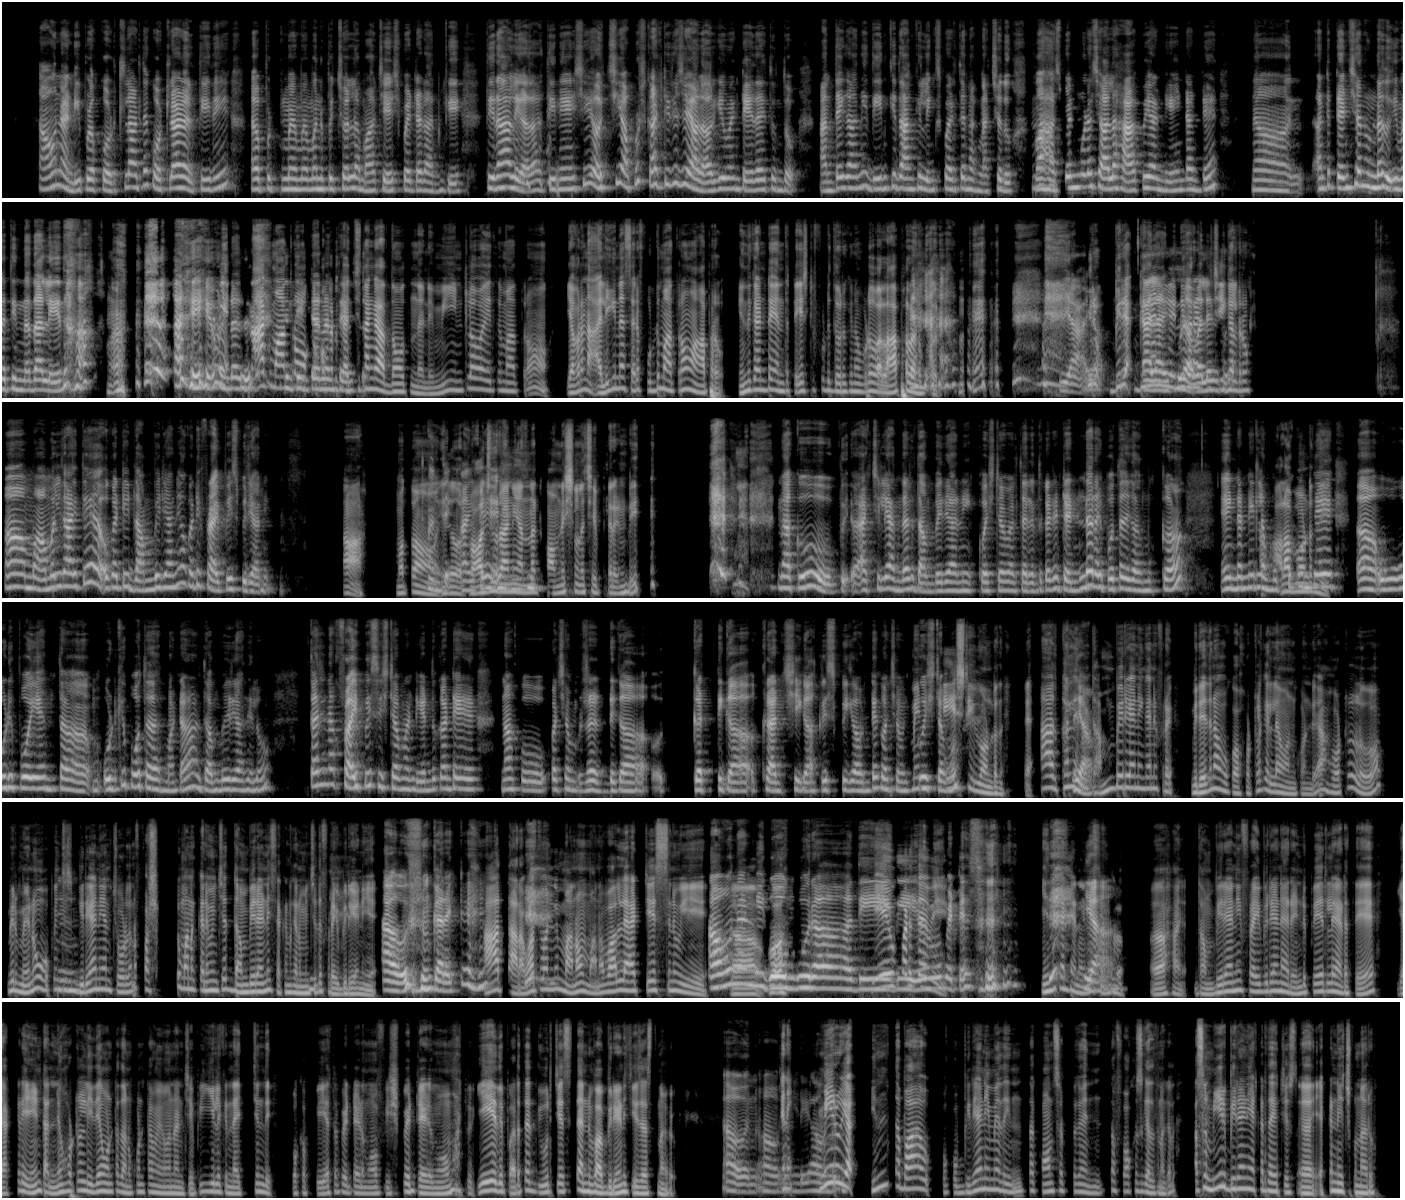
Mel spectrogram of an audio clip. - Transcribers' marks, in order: giggle; in English: "కంటిన్యూ"; in English: "ఆర్గ్యుమెంట్"; in English: "లింక్స్"; in English: "హస్బెండ్"; in English: "హ్యాపీ"; in English: "టెన్షన్"; giggle; chuckle; in English: "ఫుడ్"; in English: "టేస్ట్ ఫుడ్"; other background noise; chuckle; giggle; in English: "వెరైటీలు"; in English: "దమ్ బిర్యానీ"; in English: "ఫ్రై పీస్ బిర్యానీ"; in English: "కాంబినేషన్‌లో"; giggle; chuckle; in English: "యాక్చువల్లీ"; in English: "ధమ్ బిర్యానీ"; in English: "టెండర్"; in English: "ధమ్ బిర్యానీలో"; in English: "ఫ్రై పీస్"; in English: "రెడ్‌గా"; in English: "క్రంచీగా, క్రిస్పీగా"; in English: "టేస్టీగా"; in English: "ధమ్ బిర్యానీ"; in English: "ఫ్రై"; in English: "మెను ఓపెన్"; in English: "ఫస్ట్"; in English: "ధమ్ బిర్యానీ సెకండ్"; giggle; in English: "ఫ్రై"; giggle; in English: "యాడ్"; giggle; in English: "సింపుల్"; in English: "దమ్ బిర్యానీ, ఫ్రై బిర్యానీ"; in English: "ఫిష్"; in English: "కాన్సెప్ట్‌గా"; in English: "ఫోకస్‌గా"
- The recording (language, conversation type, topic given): Telugu, podcast, మనసుకు నచ్చే వంటకం ఏది?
